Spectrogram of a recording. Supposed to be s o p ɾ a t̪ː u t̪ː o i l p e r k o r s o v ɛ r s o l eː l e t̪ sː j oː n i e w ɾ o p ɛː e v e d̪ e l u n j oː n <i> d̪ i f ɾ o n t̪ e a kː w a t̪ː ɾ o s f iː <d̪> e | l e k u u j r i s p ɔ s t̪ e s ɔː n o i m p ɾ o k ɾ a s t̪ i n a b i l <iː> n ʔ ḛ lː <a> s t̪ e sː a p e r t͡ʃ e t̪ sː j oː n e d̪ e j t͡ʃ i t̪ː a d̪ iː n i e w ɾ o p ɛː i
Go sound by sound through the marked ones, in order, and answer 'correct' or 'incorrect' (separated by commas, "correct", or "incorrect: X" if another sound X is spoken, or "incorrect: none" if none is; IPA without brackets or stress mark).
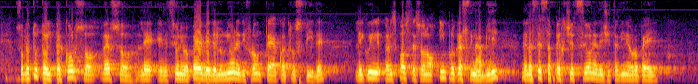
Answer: incorrect: e, correct, incorrect: i, correct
